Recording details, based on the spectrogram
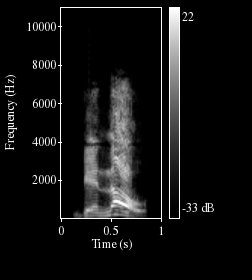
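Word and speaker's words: γεννάω: nacido la palabra ahí en griego es geno se escribe g g e n n a o geno Eso significa engendrado y también significa nacido los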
